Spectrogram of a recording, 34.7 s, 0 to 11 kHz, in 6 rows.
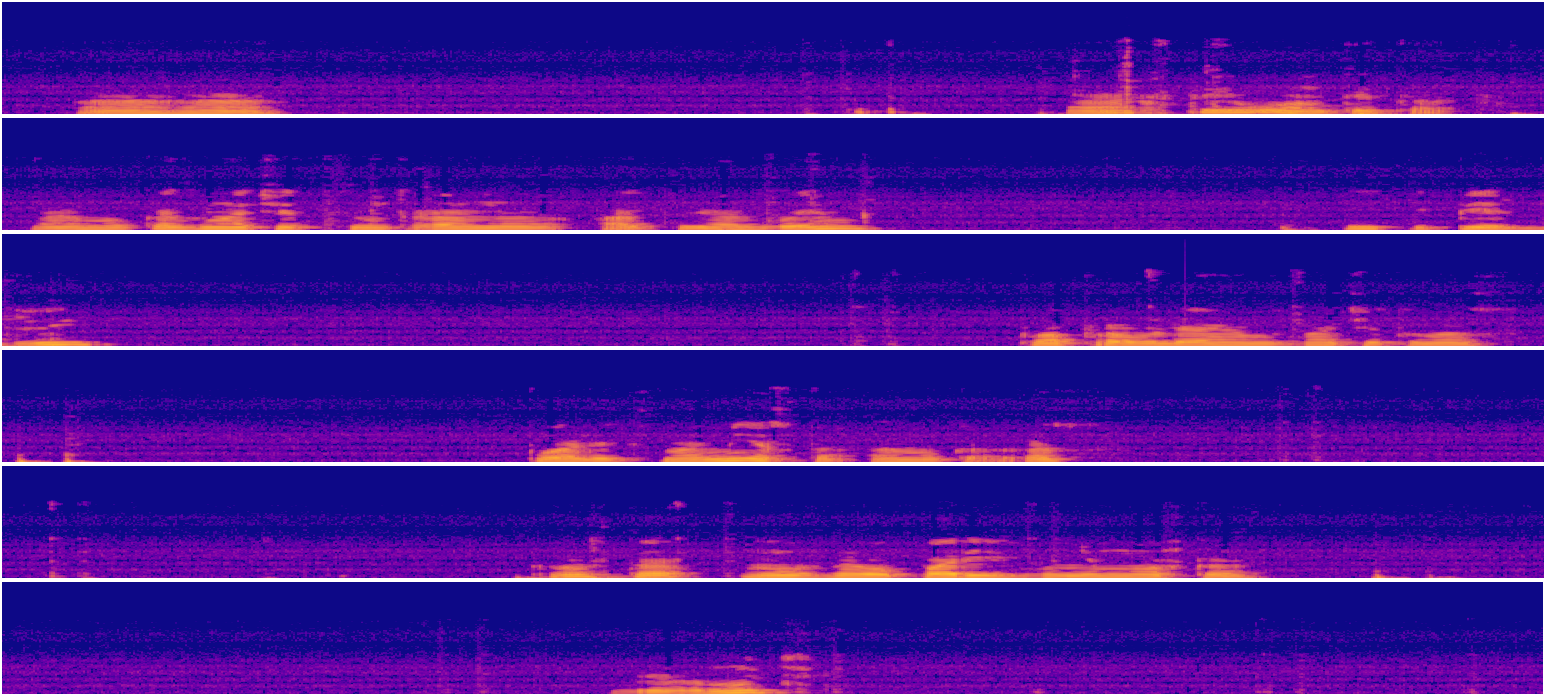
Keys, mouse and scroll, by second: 5.0 ctrl+z, 6.9 shift+click, 8.9 shift+click, 11.9 g, 15.2 drag, 16.2 click, 17.9 g, 22.6 click, 23.5-24.7 drag, 25.5 g, 26.1 click, 27.2 click, 28.7 g, 32.2 click, 33.9 click.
